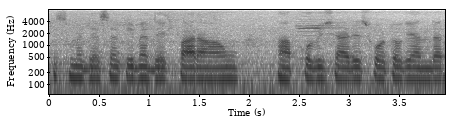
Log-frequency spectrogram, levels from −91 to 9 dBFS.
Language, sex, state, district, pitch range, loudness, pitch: Hindi, male, Chhattisgarh, Raipur, 135-140 Hz, -18 LUFS, 135 Hz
